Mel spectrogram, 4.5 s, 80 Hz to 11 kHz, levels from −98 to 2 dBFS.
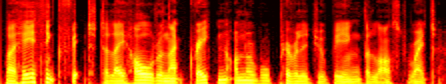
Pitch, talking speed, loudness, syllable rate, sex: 105 Hz, 255 wpm, -19 LUFS, 6.3 syllables/s, male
